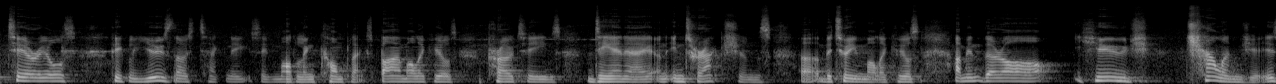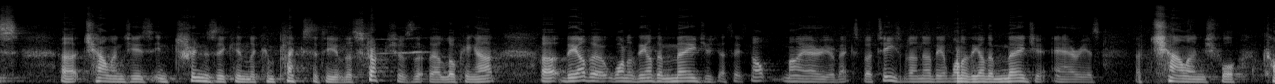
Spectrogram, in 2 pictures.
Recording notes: UCL Lunch Hour Lecture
